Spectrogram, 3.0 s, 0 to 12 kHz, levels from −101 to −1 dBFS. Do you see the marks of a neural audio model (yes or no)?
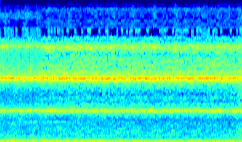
no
